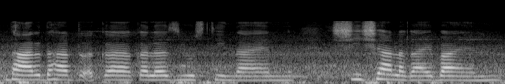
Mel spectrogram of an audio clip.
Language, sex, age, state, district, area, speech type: Sindhi, female, 45-60, Uttar Pradesh, Lucknow, urban, spontaneous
